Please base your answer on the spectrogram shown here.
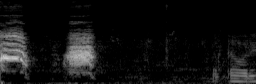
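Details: A tame talking crow, coaxed by its owner, gives two harsh, hoarse caws about half a second apart; a man's voice follows.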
